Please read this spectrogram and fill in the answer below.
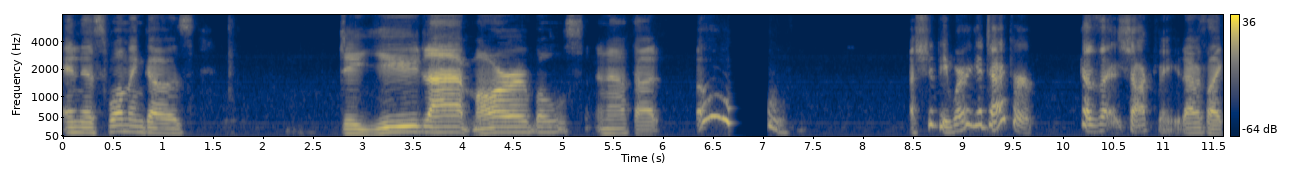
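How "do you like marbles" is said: psychic medium voice, every word drawn out very slowly. Retelling a woman's question that sounded just like Tangina's voice. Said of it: "it was that voice".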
